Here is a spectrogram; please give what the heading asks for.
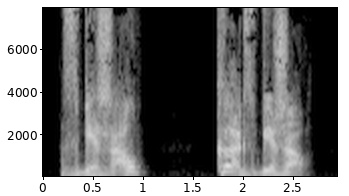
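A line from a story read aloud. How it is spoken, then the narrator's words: Hissed. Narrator (Russian): Прошипел Снивель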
